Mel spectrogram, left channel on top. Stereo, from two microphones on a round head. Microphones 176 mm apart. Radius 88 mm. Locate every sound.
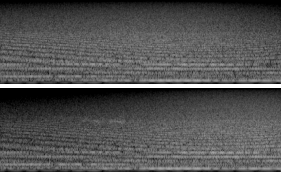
0.0 s a drone: 60° left (ahead or behind); by 2.8 s 35° right (ahead or behind)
